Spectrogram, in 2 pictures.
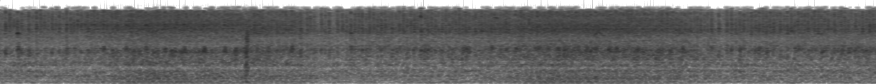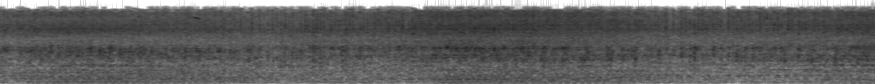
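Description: Uneven, lumpy idle with an irregular stumble roughly three times a second over a steady engine drone; the cause is not evident.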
